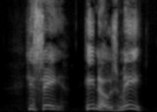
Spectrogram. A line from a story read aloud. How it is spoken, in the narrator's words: cried Nancy, appealing to the bystanders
